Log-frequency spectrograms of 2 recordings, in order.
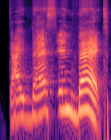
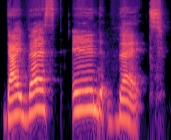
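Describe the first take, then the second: First: "Divest and vet" said again much louder, punching "vet"; loud emphatic repeat. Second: "Divest and vet" spaced out slowly, each word weighted; slow it right down so every word lands; slow deliberate emphasis. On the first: Repeating her advice to viewers, a loud punched "Divest and vet". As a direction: hammer "vet" home the second time. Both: Shown as a demonstration. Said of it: "I'll say it again because I can't emphasize this enough".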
